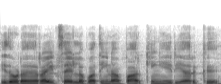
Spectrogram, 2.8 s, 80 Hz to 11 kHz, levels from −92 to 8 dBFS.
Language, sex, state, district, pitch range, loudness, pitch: Tamil, male, Tamil Nadu, Nilgiris, 100-120 Hz, -17 LUFS, 105 Hz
